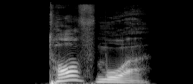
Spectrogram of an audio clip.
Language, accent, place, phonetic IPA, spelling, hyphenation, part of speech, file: German, Germany, Berlin, [ˈtɔʁfˌmoːɐ̯], Torfmoor, Torf‧moor, noun, De-Torfmoor.ogg
- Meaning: peat bog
